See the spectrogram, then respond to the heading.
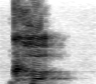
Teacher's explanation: So that Gha is Mahaprana, not Ga.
